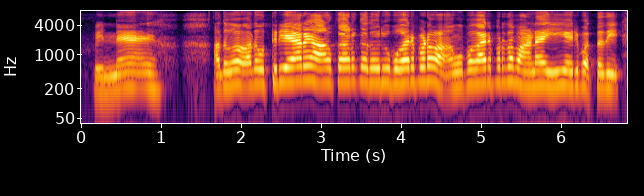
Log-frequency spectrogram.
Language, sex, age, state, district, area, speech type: Malayalam, female, 60+, Kerala, Kottayam, rural, spontaneous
